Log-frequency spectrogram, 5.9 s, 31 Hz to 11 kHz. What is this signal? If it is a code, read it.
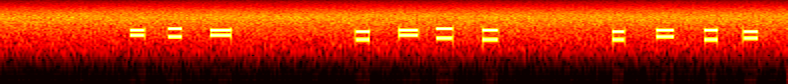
DTMF, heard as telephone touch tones, dialled by hand, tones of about 120 ms. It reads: 090 1062 1824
